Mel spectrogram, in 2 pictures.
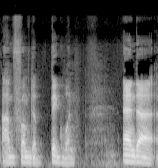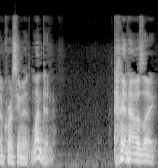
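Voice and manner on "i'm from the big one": hammed-up English accent, mate; badly faked English accent; terrible English accent. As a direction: do a bad English bloke impression. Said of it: "do my terrible English accent for this".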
